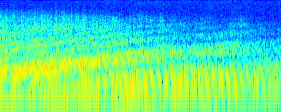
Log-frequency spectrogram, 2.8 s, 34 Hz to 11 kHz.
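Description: The piston engine of a P-47 Thunderbolt, a fast, tough, high-altitude American fighter plane, roars in a loud, steady, throbbing drone, its pitch sliding slightly downward over about three seconds, with no voices.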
